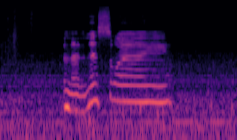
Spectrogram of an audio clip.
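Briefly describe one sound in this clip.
A young woman speaks briefly and animatedly into a nearby microphone.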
